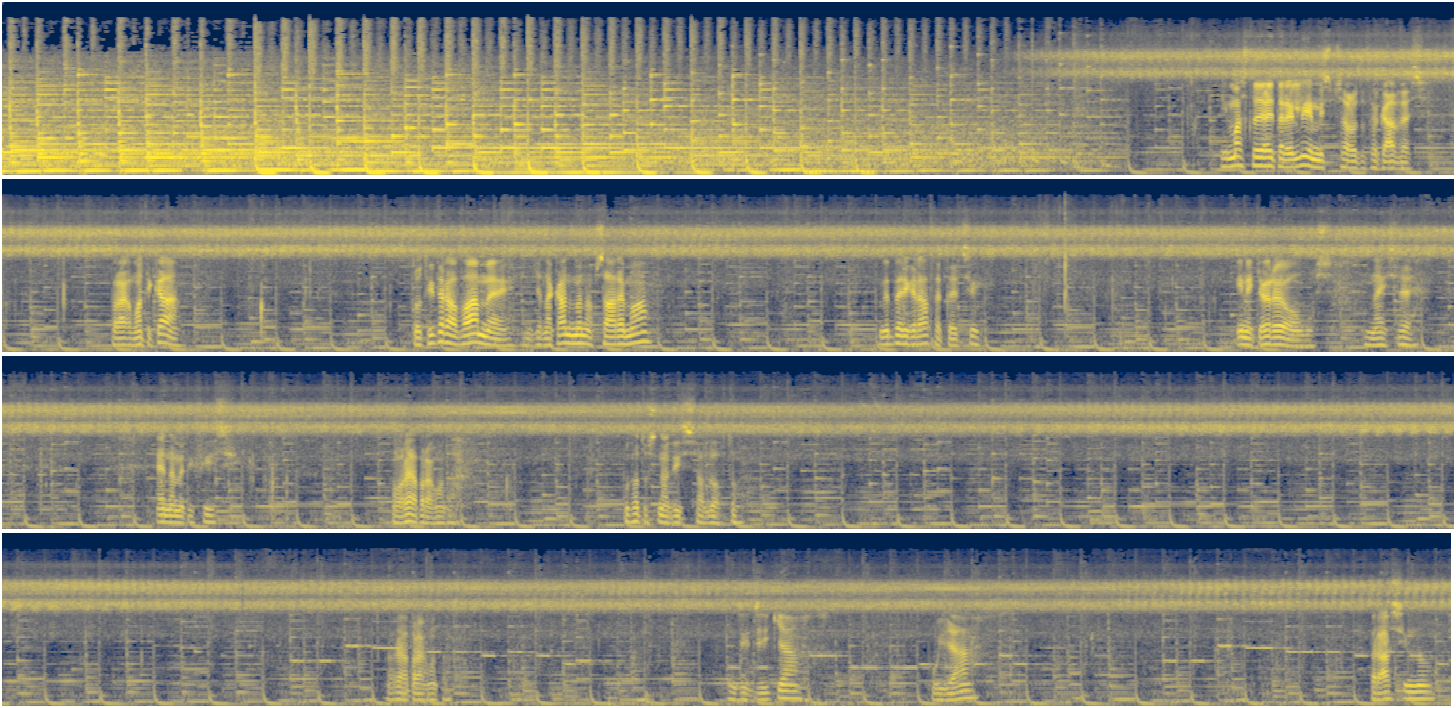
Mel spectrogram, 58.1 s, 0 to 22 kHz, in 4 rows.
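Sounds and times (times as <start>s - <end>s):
cicadas singing: 0.0s - 58.0s
soft background music: 0.0s - 58.0s.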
